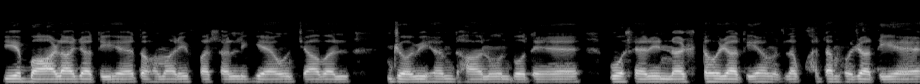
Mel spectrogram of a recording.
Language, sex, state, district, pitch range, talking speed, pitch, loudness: Hindi, male, Uttar Pradesh, Jyotiba Phule Nagar, 125-130 Hz, 175 wpm, 125 Hz, -17 LUFS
